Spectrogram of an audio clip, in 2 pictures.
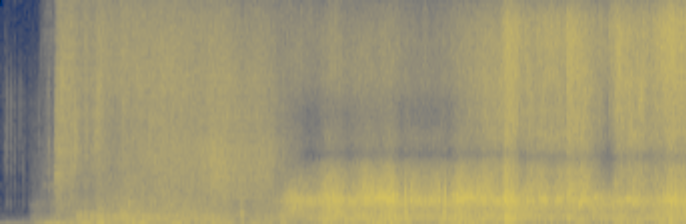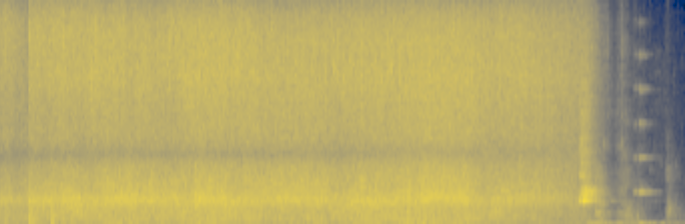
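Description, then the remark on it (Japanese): A steady stream of shower water hisses and splashes, rinsing shampoo foam from a person's hair, growing fuller and louder midway before cutting off abruptly at the end. No one speaks. “では泡を流すので目をつぶってください。”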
